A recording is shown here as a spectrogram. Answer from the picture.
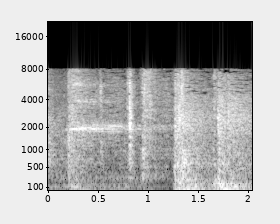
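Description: Cinematic logo-reveal sound effects: rushing swells, then two deep heavy hits about a second in, the loudest moment, with a ringing tail fading out.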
